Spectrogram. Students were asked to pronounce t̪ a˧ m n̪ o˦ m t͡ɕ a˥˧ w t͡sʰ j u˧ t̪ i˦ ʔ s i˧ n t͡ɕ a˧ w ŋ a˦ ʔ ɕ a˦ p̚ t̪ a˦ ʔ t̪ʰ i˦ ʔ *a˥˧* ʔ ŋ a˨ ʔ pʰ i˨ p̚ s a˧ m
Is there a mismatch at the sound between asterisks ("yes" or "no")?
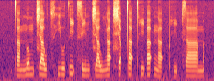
yes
